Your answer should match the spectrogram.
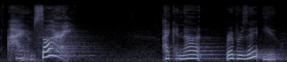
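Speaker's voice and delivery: whispered, soft final refusal; almost whisper the apology; hushed refusal. Retold or imitated. Lawyer whispering he cannot take the case.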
